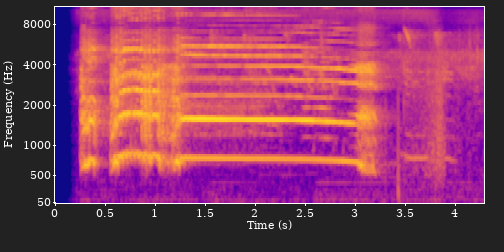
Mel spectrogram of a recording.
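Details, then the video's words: Village chicken crowing: a harsh stuttered opening, then a long, level, ringing note held for nearly two seconds, closing with a rough drop and faint background noise. "suara asli ayam kampung"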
